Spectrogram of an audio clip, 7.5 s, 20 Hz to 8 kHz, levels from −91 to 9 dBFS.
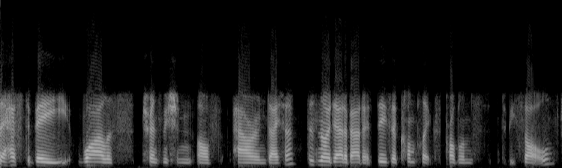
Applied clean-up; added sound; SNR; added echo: none; none; none; none.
